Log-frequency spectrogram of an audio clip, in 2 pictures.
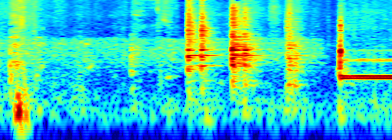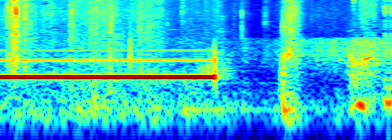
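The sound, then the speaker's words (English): Phone on speaker dialing a number: a few sharp taps and clatters, then a steady, even two-tone electronic signal that holds for about two seconds before cutting off, followed by more faint clatter. “I'm gonna press dial. Put it on speaker.”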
